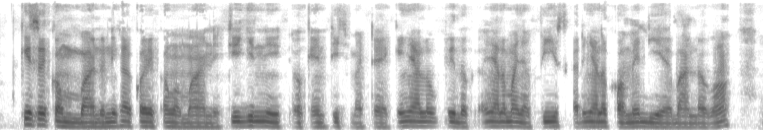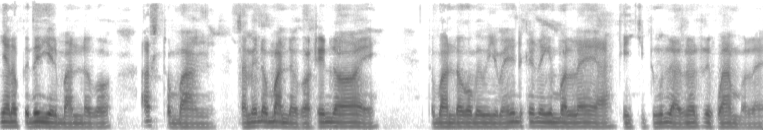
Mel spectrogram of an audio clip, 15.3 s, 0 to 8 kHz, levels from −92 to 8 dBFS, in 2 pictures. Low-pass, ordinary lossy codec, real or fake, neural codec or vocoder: 7.2 kHz; AAC, 32 kbps; fake; autoencoder, 48 kHz, 128 numbers a frame, DAC-VAE, trained on Japanese speech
